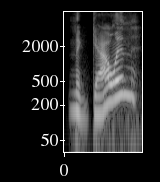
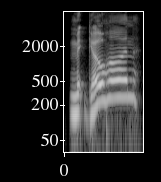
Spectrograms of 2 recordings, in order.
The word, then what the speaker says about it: McGohan: of their names Jackson McGowan mcgohan McGowan I don't know m c g o h a n it feels like it might be McGowan because that's like a common name even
